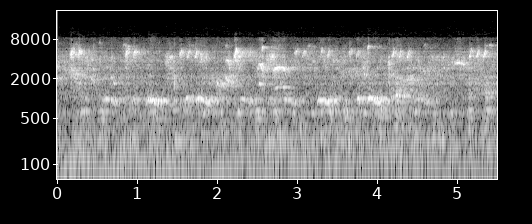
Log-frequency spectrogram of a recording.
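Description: Many small birds chirping and twittering, short overlapping calls with no break.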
